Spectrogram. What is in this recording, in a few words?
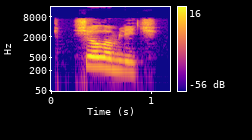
"сьӧлӧмлич", Komi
